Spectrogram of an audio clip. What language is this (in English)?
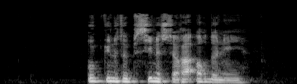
French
